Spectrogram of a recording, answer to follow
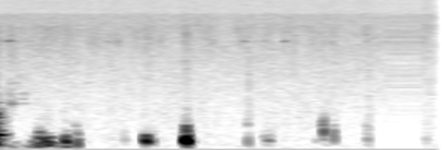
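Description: A few faint, short, dull low thumps with near silence between them: a small cluster just after the start, two single knocks around a second in, and a very faint one later.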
